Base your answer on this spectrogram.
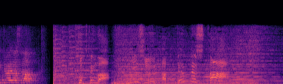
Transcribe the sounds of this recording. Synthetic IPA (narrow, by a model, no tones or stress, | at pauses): kʲimaimaɕt̪a | t̪okɯ̟̥t̪ẽ̞ɰ̃βaɲiʑɨːhat̪ːẽ̞nd̪e̞ɕɨ̥t̪ʰa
